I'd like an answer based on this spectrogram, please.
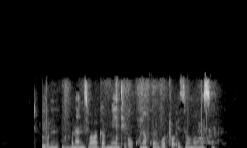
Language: Ganda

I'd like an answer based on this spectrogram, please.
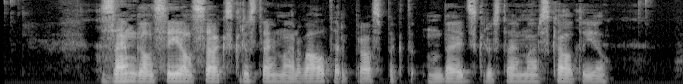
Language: Latvian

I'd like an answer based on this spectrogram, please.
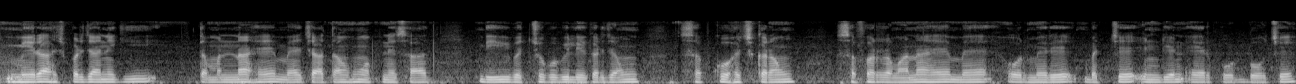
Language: Urdu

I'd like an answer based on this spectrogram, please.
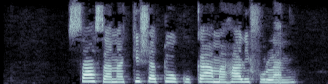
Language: Swahili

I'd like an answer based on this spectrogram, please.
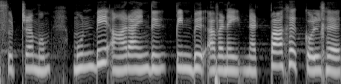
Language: Tamil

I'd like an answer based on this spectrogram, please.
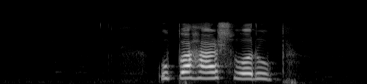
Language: Nepali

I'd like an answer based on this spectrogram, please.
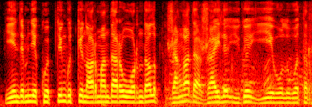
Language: Kazakh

